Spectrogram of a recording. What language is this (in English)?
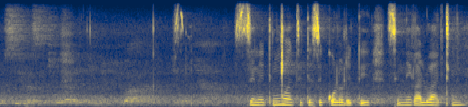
Swati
